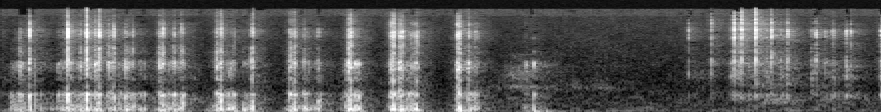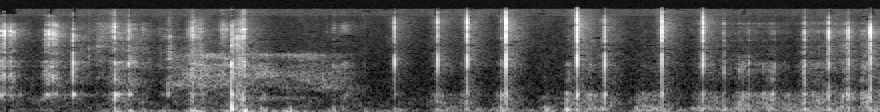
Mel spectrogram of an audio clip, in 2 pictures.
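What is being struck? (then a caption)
Small plastic screw lid. A small, round, hollow light-blue plastic screw lid with a ridged rim is tapped with fingernails and scratched along its ridges close to the microphone. It opens with a run of sharp, dull, low-heavy taps. After a brief near-silence, softer, irregular scratching and lighter clicks take over, and each hit dies away almost instantly.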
